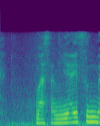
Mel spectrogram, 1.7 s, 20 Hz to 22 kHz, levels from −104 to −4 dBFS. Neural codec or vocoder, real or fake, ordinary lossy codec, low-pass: codec, 16 kHz, 8 kbps, FunCodec, trained on Chinese and English, 25 frames a second; fake; none; none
